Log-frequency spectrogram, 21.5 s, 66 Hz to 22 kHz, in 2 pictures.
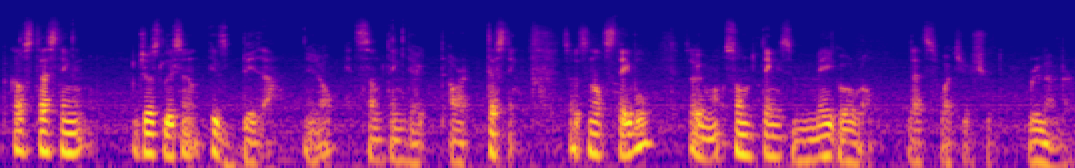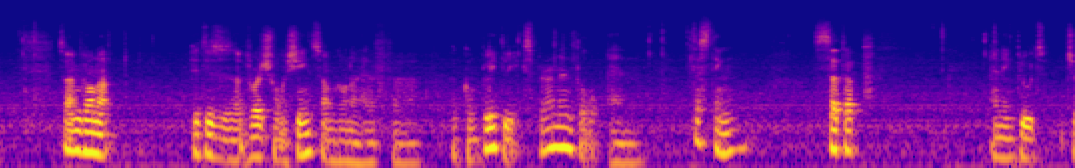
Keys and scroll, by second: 16.4 BackSpace, 17.6 BackSpace.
